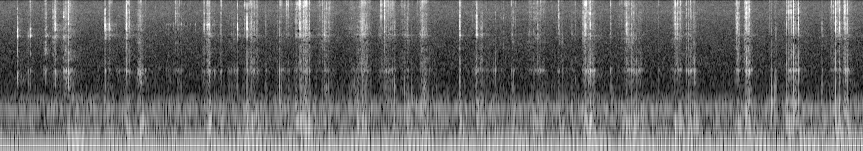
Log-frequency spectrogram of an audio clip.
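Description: A small, ornate, hollow silver-coloured metal filigree box with openwork sides is held in one hand and tapped with fingertips and nails. The result is a quiet, continuous stream of quick, bright, dry ticks and light scratchy clicks that die away almost instantly. Underneath runs a steady low hum.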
